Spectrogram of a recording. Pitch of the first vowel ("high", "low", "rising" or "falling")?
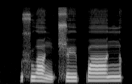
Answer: falling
